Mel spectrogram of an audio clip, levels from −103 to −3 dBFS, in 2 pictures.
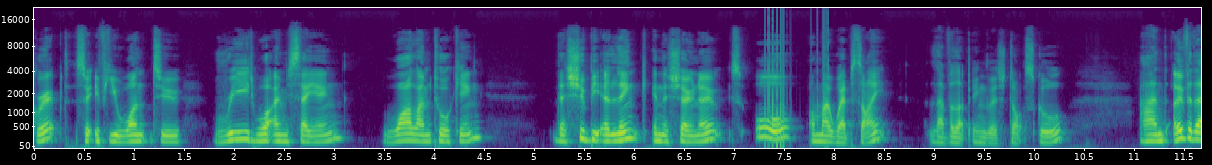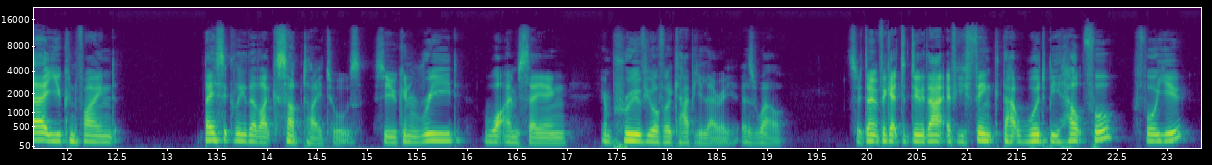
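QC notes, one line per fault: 7.31–7.94 s processor overload crackle after "in the show notes": about twenty sub-millisecond buffers replay stale audio, leaving hard-edged waveform steps and dense broadband vertical spectrogram streaks.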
